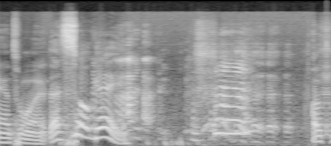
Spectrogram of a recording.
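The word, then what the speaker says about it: Antjuan: born straight and then my parents named me Antoine like with a name like Antoine in my cheekbones you know what I mean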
